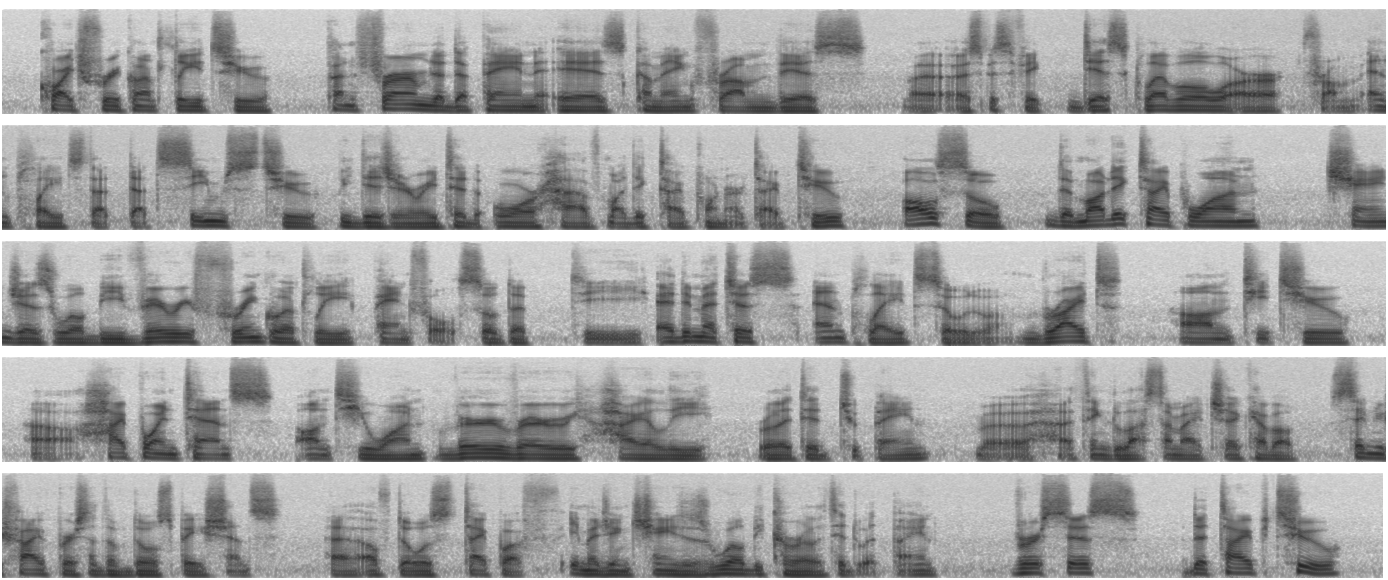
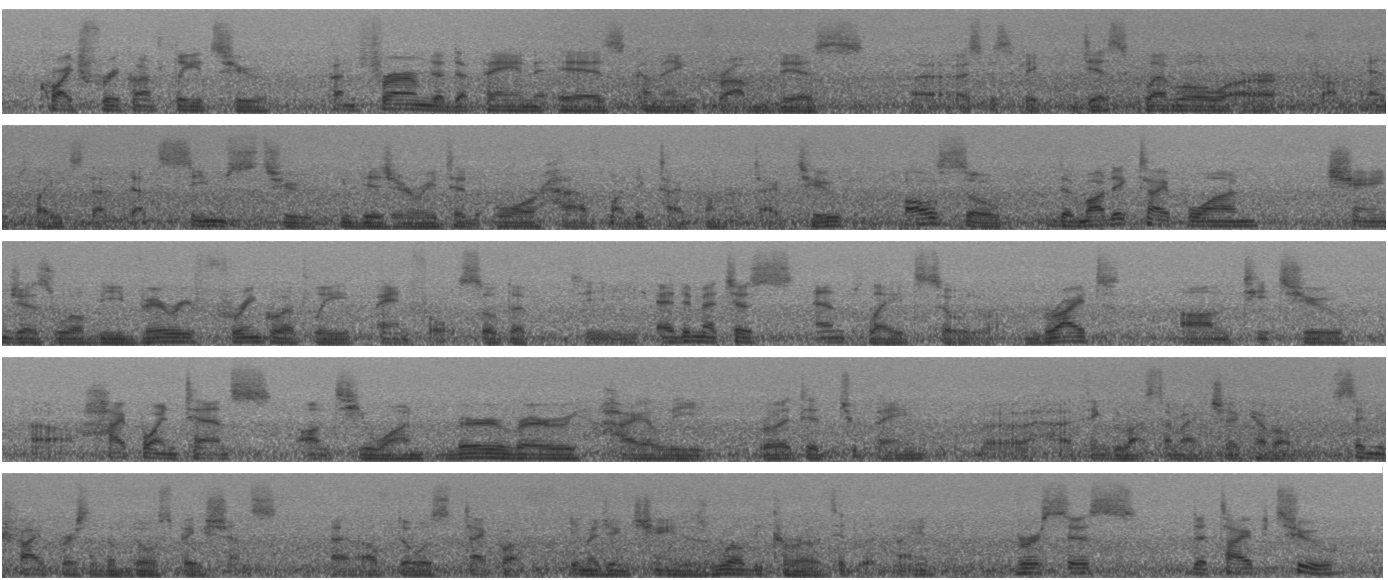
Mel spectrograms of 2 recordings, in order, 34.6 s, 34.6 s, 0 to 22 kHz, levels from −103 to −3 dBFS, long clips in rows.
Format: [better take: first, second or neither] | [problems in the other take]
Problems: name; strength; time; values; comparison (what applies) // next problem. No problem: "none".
first | hiss; loud; throughout; 4 dB below the speech; faint in the first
